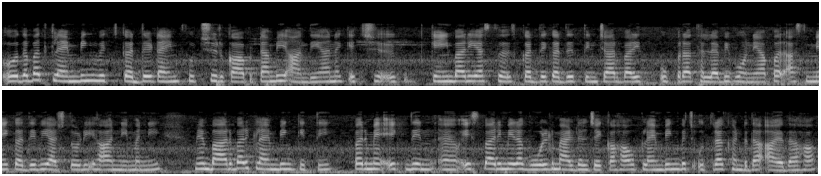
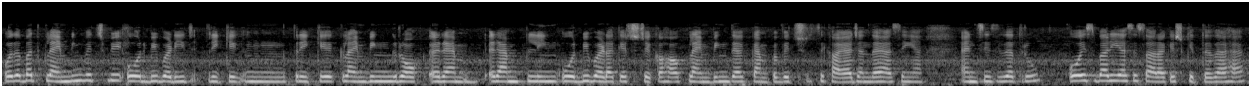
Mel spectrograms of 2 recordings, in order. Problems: none marked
